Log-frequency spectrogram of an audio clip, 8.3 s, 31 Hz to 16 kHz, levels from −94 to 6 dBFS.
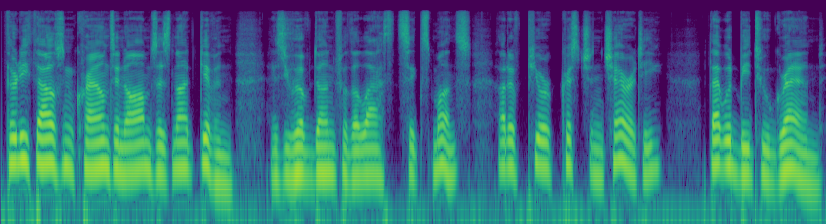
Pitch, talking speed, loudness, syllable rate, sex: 135 Hz, 195 wpm, -16 LUFS, 4.6 syllables/s, male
